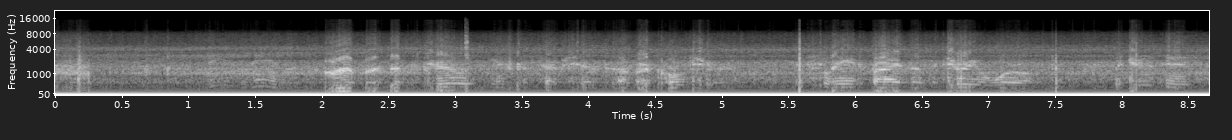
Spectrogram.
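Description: A person's voice heard through a loud, hissy, lo-fi recording, with the talking starting about two seconds in; the words are not made out.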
